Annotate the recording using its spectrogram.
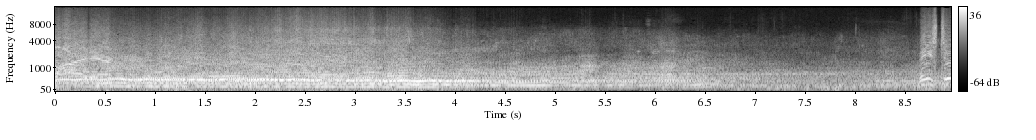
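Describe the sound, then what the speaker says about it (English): Vintage race boats run on a lake at a Solar Cup heat in Moses Lake, a loud sustained engine drone with shifting pitch, nearby and steady, then easing off, with talk under it. "These two boats have been tied together since they got out on the water."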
